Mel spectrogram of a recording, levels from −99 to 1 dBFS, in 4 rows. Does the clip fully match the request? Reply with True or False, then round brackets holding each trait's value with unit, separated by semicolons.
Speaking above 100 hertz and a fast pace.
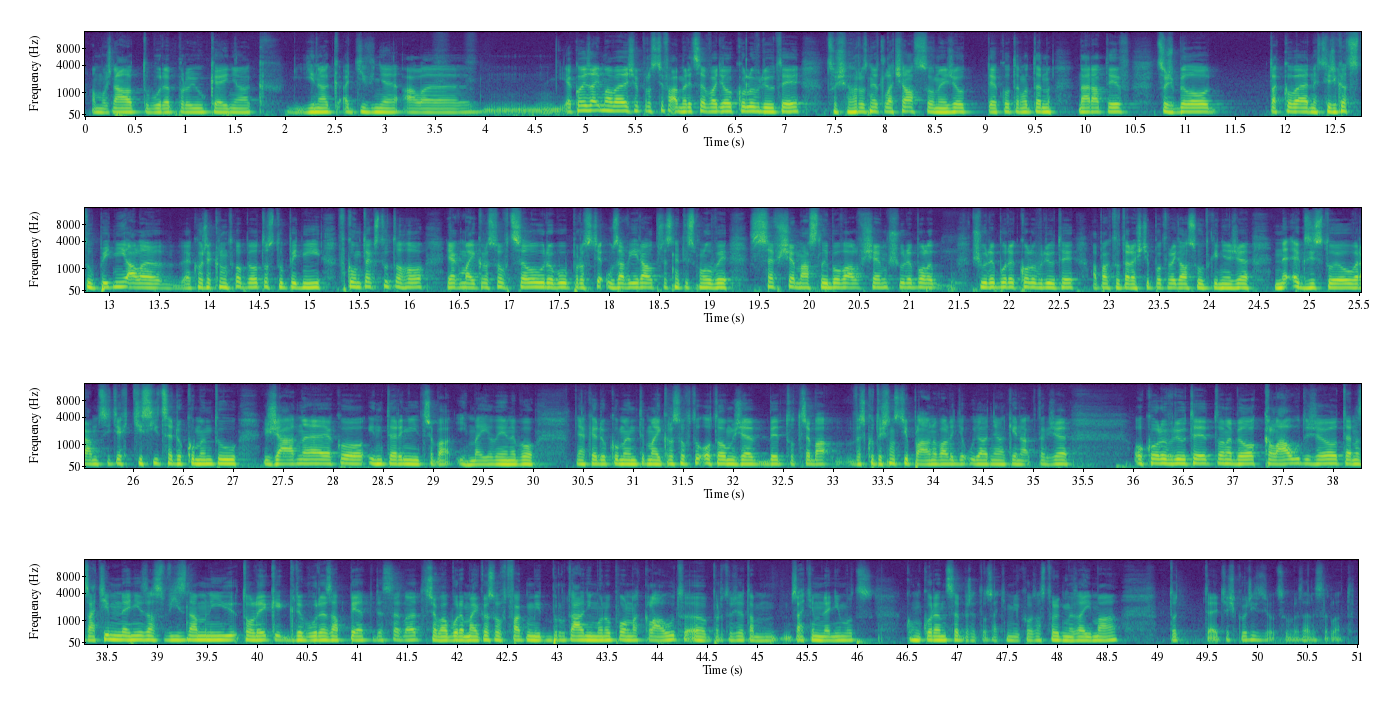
True (135 Hz; 185 wpm)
